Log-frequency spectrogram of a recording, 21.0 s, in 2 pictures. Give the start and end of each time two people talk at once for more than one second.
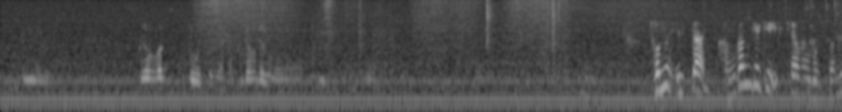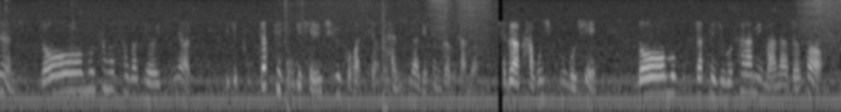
none

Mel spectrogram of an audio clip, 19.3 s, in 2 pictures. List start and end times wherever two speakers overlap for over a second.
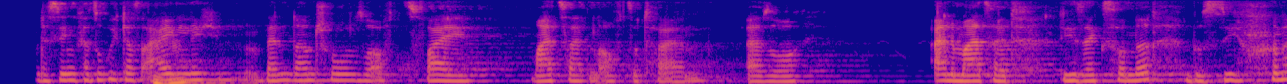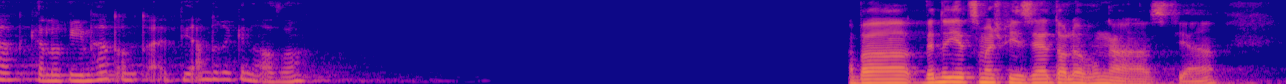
none

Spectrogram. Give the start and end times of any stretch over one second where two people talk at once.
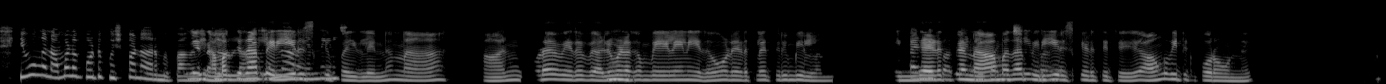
1.9-3.5, 9.1-10.6

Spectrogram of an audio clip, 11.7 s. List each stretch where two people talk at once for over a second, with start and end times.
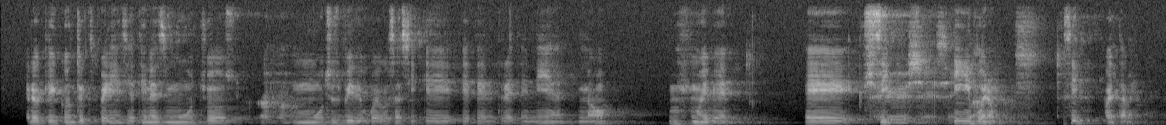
none

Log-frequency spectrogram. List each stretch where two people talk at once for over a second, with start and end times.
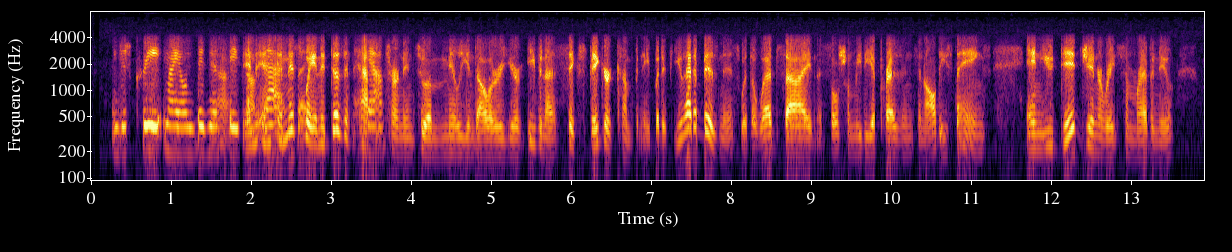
1.5-2.7

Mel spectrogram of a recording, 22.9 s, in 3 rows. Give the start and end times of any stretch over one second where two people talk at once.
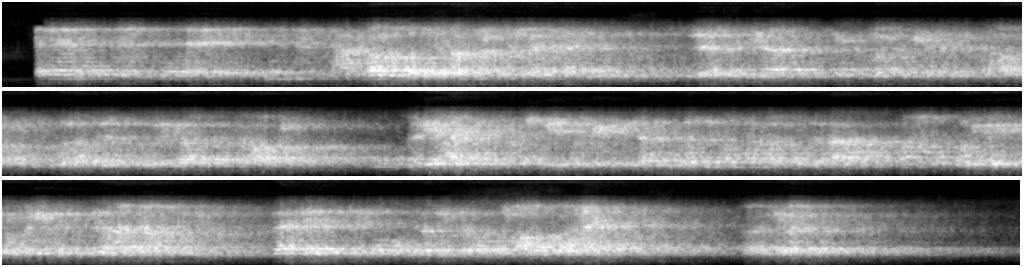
2.7-4.1

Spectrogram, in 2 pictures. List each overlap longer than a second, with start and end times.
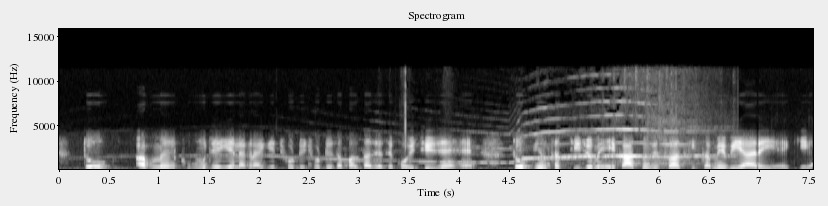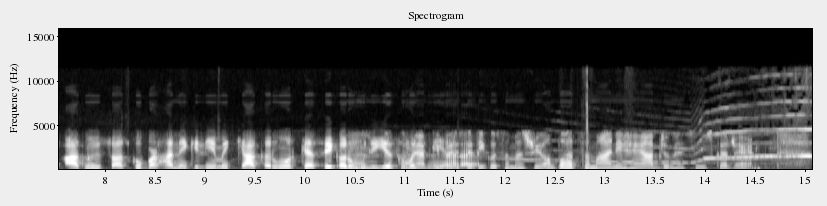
10.4-11.8

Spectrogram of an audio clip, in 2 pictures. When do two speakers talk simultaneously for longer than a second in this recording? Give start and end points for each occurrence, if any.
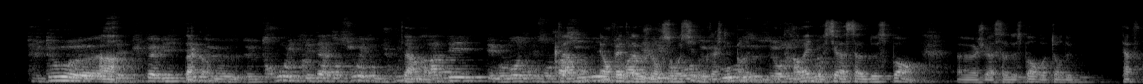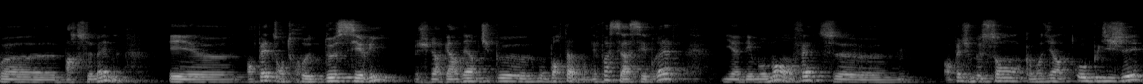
5.5-8.2

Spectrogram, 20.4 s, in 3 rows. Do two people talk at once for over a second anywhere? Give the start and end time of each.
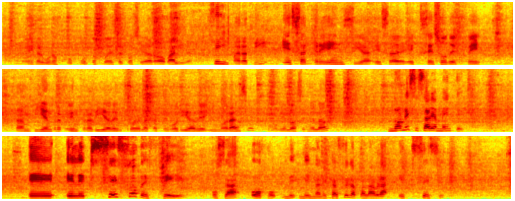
none

